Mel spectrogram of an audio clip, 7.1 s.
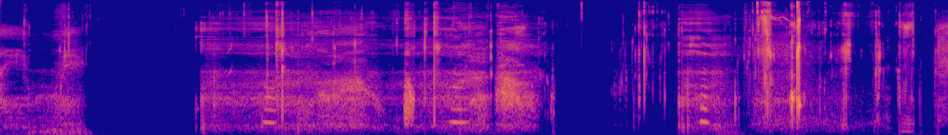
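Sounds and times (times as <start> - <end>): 
ear licking in the right ear: 2.0 - 3.8, 4.6 - 7.1.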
